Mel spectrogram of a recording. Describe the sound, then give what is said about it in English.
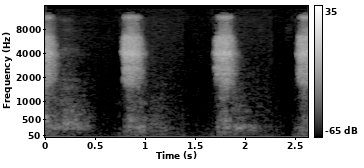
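Short, breathy nasal exhalations during a slow breathing exercise: four soft hissing bursts about a second apart, the first trailing off at the start, each alone with near silence between. “And then you exhale through the nose.”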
